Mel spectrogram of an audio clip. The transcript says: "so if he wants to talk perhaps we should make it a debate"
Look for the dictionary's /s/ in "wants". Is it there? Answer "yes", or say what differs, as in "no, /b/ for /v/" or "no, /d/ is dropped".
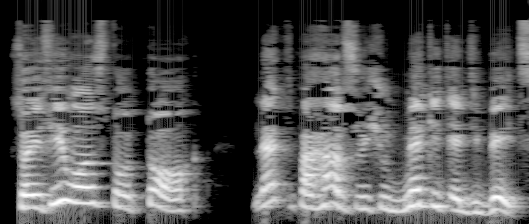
yes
